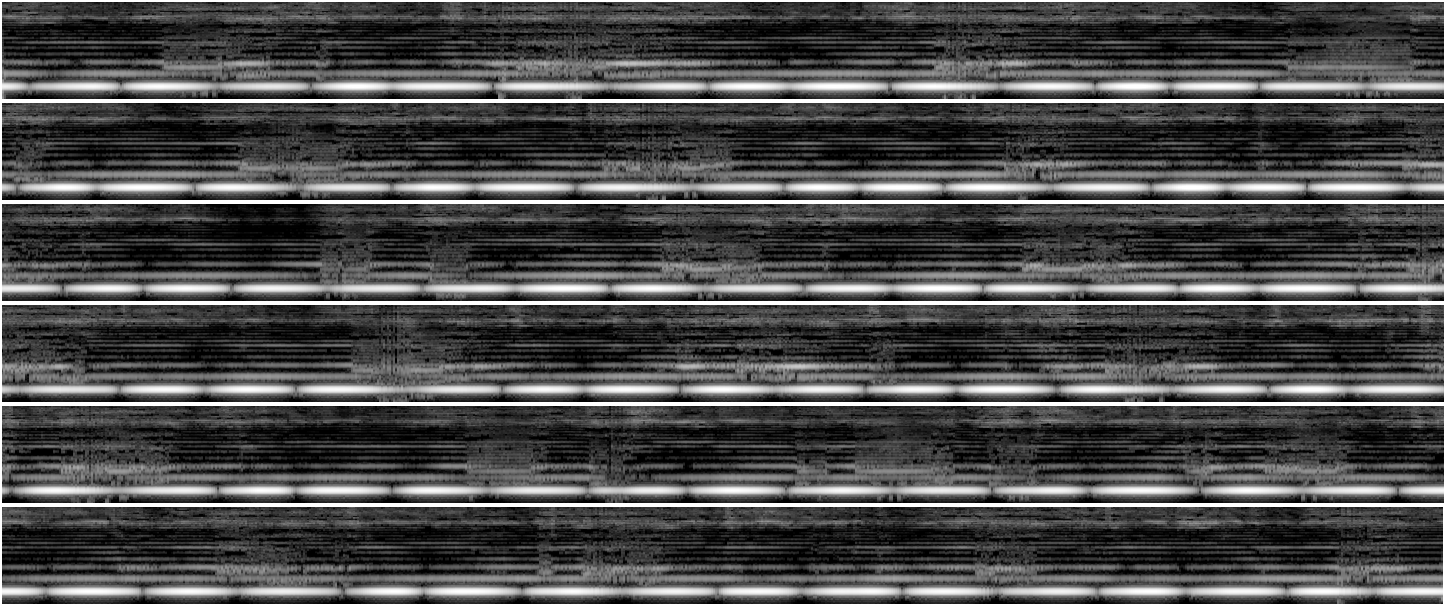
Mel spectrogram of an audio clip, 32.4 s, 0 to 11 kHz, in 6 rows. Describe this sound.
Wine Glass Sustained Hard Note A4
Wine glass, tuned with water, rubbed with pressure in a circular motion to produce sustained distorted tone. Recorded with Olympus LS-10 (no zoom) in a small reverberating bathroom, edited in Audacity to make a seamless loop. The whole pack intended to be used as a virtual instrument.
Note A4 (Root note C5, 440Hz).
tone, melodic, wine-glass, pressed, noisy, loop, note, pressure, hard, glass, water, tuned, instrument, texture, drone, clean, sustained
